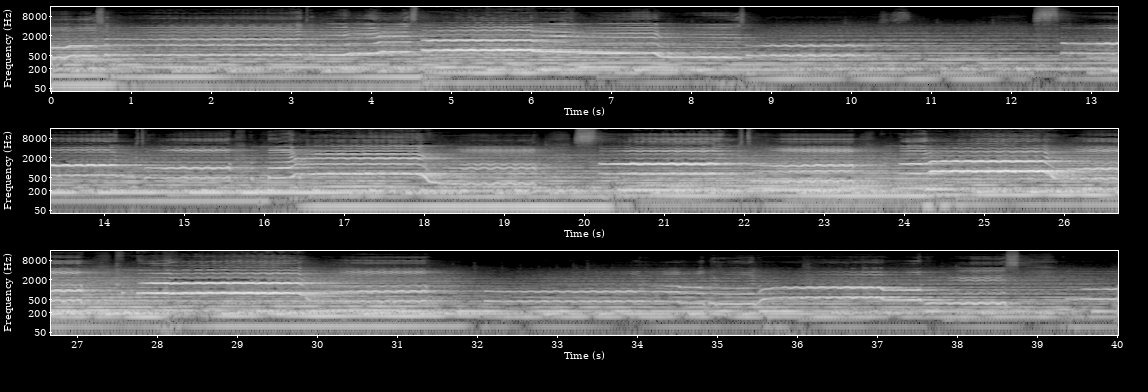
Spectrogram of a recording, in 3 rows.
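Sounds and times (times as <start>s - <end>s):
slow classical music: 0.0s - 40.0s.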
